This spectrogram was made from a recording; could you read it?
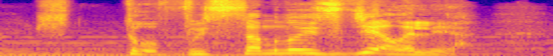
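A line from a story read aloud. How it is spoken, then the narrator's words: Hiss. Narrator (Russian): зашипел Штейн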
